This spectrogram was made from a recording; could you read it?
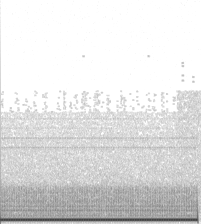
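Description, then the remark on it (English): A steady, unbroken satellite phone dial tone hums loudly for about two seconds as a call is placed, then cuts off abruptly with a sharp click as the line connects. “They used it now to call their benefactor.”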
